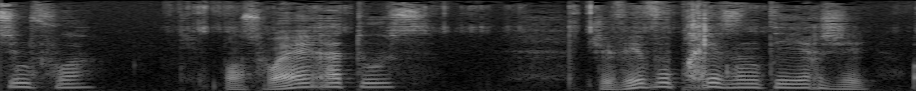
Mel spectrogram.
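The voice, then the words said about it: Bad put-on Belgian accent. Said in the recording (French): “T'as pas osé imiter l'accent belge. Oh mon Dieu, que c'était moche.”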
